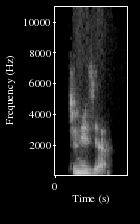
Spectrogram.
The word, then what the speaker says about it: Tunisia: So what is the current situation with water, both in Tunisia, or sorry, actually, before I say that, how shall I pronounce the name? Because in the UK, they say Tunisia, in the US, they say Tunisia. – Both works, whatever you feel comfortable pronouncing. – What do you say? – Tunisia. – Tunisia. – Yeah. – Then I'll say that. Okay.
